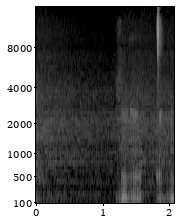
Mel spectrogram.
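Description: A short, low grunt-like vocal noise about a second and a quarter in, after a near-quiet pause, followed by a faint click.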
